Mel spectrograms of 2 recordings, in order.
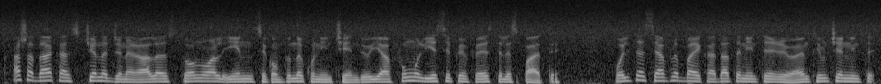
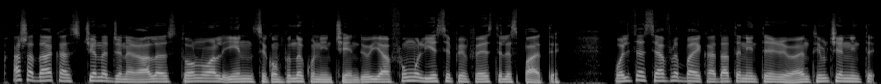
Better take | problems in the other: second | hiss; noticeable; throughout; 10 dB below the speech

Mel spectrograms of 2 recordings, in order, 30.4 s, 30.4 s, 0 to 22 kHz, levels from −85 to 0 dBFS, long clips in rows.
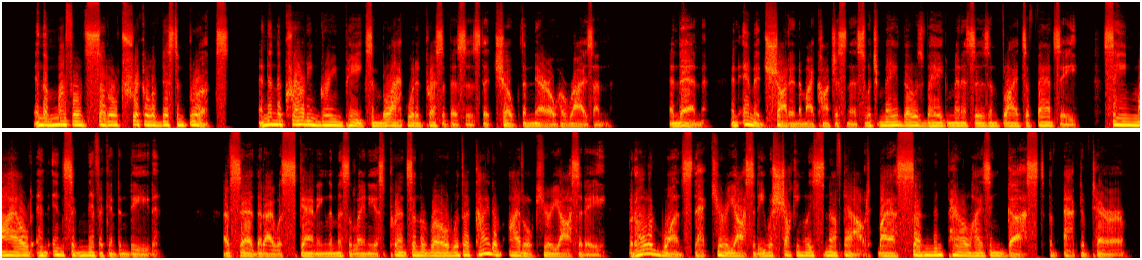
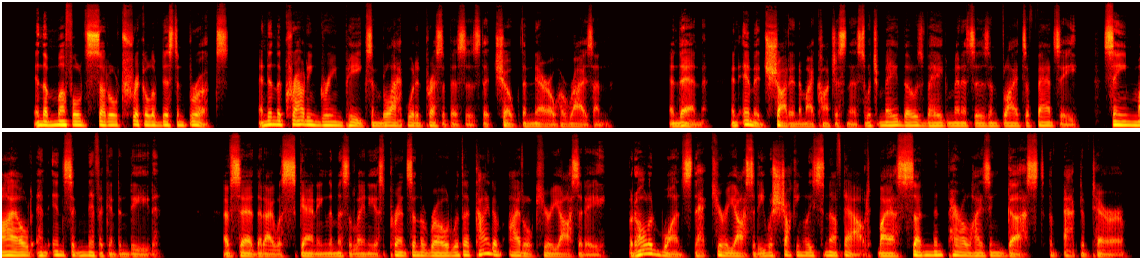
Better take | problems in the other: second | distortion; heavy; 6 dB below the speech

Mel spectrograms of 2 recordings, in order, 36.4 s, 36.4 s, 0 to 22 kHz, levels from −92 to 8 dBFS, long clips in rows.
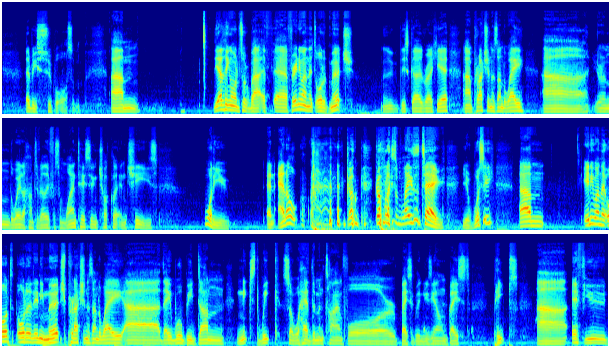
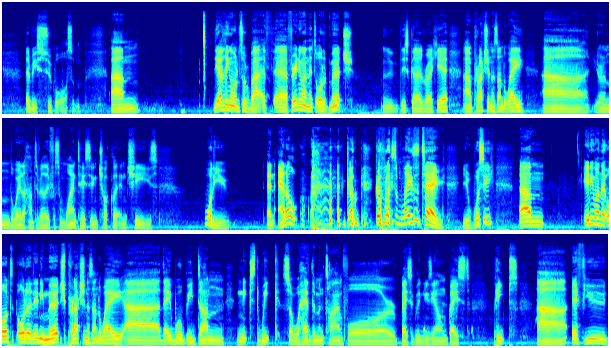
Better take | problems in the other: second | garbled, watery; slightly; nothing above 15.5 kHz

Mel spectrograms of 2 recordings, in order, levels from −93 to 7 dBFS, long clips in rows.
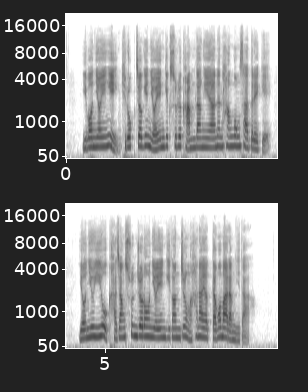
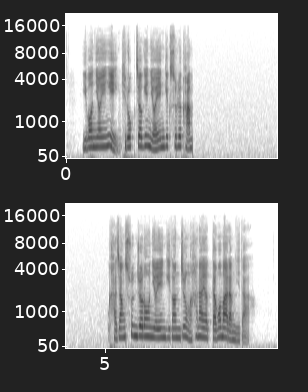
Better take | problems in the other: first | audio cutting out; at 2.5 s for 2.5 s

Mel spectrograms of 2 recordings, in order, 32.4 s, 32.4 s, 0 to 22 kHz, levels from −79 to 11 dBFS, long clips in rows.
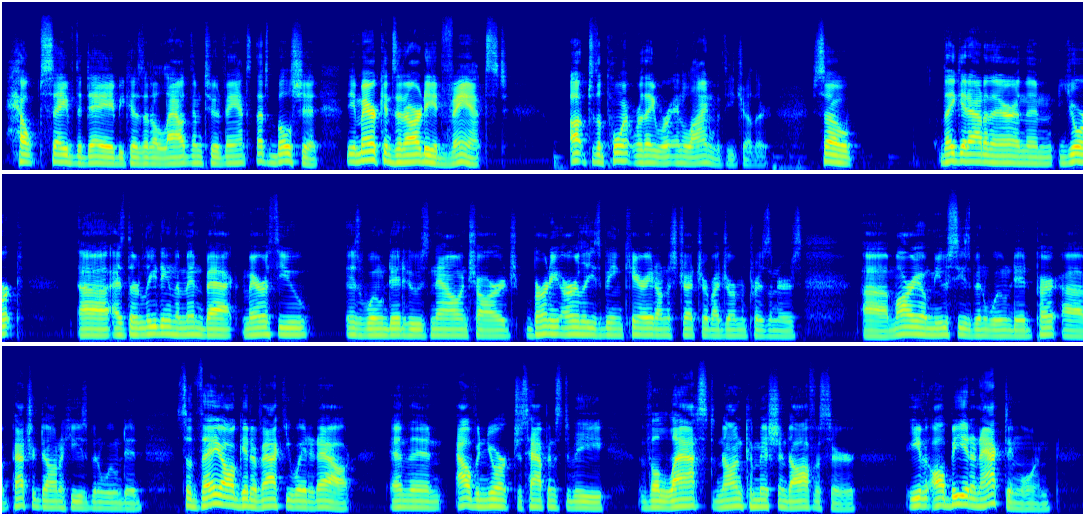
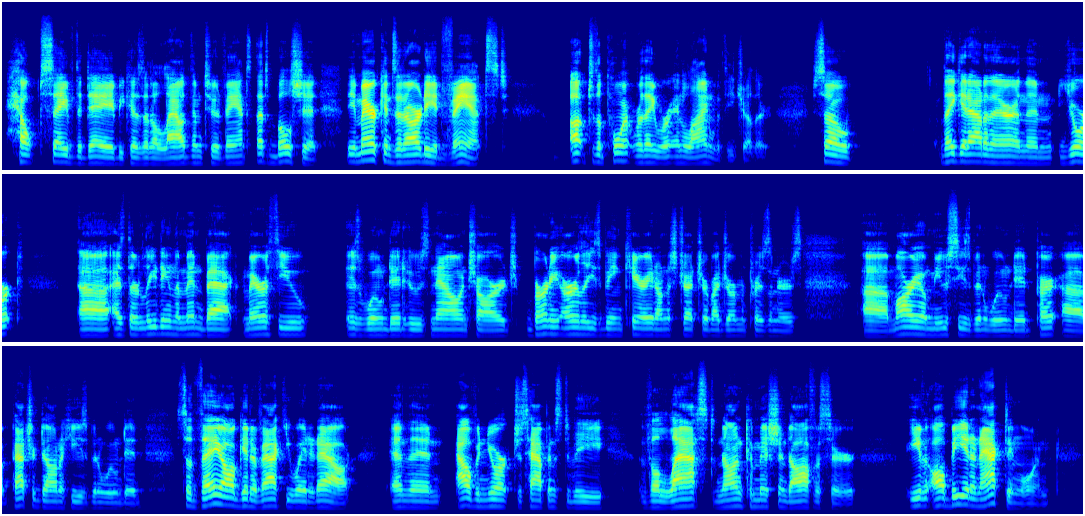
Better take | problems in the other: first | thin; very; fading below 850 Hz

